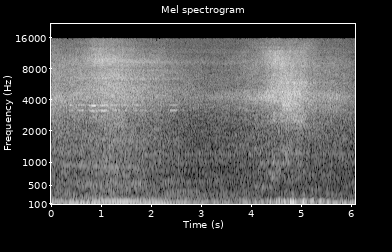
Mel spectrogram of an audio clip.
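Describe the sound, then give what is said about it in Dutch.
A whole caravan of motorcycles, the Hells Angels, rumbles past, engines droning and revving in a steady low roar that swells and fades as the machines go by, with no talking. “Is het ook gunstig dat terwijl er een hele karavaan aan motoren langs komt.”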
